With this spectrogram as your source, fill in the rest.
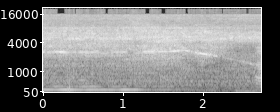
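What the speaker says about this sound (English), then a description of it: "finish up sanding this board here" Power sander working over a skateboard deck at the Life Skateboards shop, a steady droning whine with a thin high tone that shifts slightly in pitch, continuous and fairly close, with no voices.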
